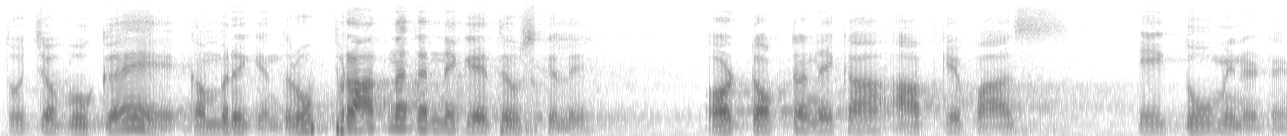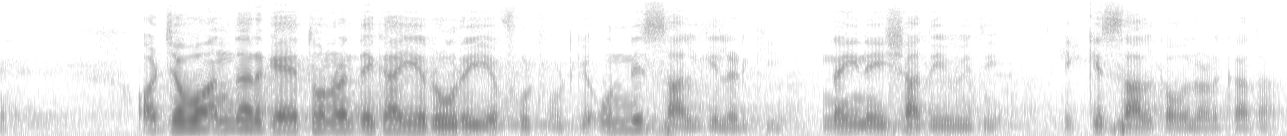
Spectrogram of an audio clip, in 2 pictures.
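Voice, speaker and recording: A male preacher giving a sermon and telling a story, emphatic, building to loud declarations and dropping English phrases into his speech. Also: on the high side, a little fast. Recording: long echo of a hall.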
